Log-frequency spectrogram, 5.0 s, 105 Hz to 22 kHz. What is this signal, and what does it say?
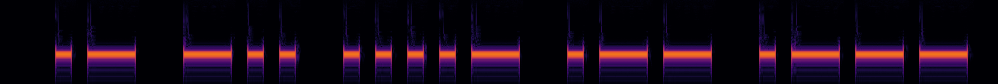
Morse code, heard as a keyed tone, about 15 wpm, 700 Hz. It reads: AD4WJ
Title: USA Callsign DE Callsign 15wpm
